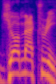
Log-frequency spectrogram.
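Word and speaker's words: geometry: इओ से पढ़ते हैं इ ओ को इओ से पढ़ते हैं अब यहां पे देखो इओ लिखा है इसे पढ़ते हैं ज्योमेट्री क्या पढ़ते हैं ज्योमेट्री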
